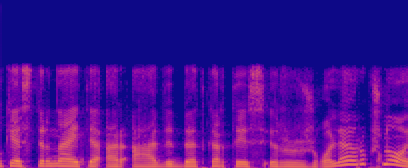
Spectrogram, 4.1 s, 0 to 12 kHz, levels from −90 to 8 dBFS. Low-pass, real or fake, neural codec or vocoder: 7.2 kHz; real; none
